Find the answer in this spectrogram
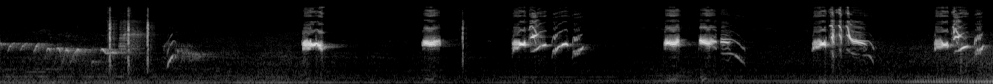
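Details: White-rumped shama, tail-flicking and newly coming into breeding condition, singing in competition style: a long falling whistle, then short rich whistled phrases with sweeping notes, repeated about every second, in a quiet setting with a faint low hum.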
